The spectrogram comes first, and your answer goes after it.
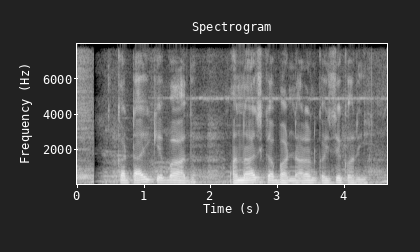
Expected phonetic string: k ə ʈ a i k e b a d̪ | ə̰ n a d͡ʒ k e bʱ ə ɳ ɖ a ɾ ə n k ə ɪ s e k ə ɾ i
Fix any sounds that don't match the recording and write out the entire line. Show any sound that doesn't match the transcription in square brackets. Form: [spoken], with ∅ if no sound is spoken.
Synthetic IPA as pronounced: k ə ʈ a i k e b a d̪ | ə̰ n a d͡ʒ k [a] bʱ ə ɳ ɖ a ɾ ə n k ə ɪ s e k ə ɾ i

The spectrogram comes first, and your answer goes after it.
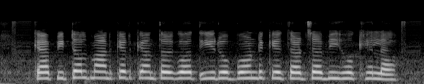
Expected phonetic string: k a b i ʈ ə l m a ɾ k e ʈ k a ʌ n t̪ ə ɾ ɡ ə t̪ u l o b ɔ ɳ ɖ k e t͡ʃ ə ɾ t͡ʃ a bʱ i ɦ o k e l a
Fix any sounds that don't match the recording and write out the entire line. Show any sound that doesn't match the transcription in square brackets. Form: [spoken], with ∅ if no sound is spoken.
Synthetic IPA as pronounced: k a [p] i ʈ ə l m a ɾ k e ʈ k [e] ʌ n t̪ ə ɾ ɡ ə t̪ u [ɾ] o b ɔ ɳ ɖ k e t͡ʃ ə ɾ t͡ʃ a bʱ i ɦ o [kʰ] e l a

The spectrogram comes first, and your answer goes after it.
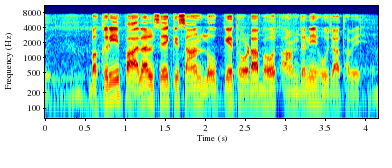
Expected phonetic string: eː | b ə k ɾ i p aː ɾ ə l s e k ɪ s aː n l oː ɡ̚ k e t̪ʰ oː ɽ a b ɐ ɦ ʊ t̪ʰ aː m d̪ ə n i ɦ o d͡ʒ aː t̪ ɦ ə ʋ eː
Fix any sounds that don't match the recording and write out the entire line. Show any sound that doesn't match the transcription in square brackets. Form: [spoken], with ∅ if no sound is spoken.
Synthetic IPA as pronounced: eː | b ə k ɾ i p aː [l] ə l s e k ɪ s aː n l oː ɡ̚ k e t̪ʰ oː ɽ a b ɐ ɦ ʊ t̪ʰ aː m d̪ ə n i ɦ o d͡ʒ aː t̪ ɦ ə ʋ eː

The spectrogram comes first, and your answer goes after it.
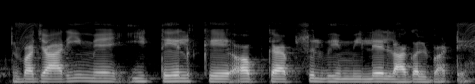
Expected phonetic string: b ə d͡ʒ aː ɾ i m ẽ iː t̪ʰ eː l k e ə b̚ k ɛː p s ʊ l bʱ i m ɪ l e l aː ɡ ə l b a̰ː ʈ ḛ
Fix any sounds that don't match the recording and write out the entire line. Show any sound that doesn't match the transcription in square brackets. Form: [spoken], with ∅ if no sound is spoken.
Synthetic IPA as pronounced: b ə d͡ʒ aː ɾ i m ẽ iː [t̪] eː l k e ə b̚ k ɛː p s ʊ l bʱ i m ɪ l e l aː ɡ ə l b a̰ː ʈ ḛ

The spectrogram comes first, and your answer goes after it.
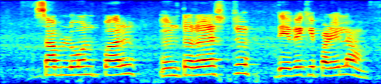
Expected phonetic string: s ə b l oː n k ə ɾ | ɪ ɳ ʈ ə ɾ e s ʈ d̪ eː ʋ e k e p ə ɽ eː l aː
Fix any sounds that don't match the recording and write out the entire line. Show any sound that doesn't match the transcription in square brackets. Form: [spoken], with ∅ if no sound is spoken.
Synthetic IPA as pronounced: s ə b l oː n [p] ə ɾ | ɪ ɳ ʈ ə ɾ e s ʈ d̪ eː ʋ e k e p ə ɽ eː l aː

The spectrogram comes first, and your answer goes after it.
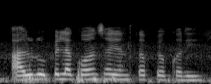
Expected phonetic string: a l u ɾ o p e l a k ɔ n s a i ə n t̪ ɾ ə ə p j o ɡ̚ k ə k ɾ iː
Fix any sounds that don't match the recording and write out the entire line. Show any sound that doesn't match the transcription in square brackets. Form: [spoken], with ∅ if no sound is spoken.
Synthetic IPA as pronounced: a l u ɾ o p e l a k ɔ n s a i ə n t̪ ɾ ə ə p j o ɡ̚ k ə [∅] ɾ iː

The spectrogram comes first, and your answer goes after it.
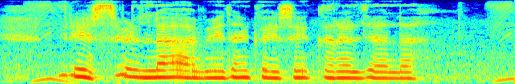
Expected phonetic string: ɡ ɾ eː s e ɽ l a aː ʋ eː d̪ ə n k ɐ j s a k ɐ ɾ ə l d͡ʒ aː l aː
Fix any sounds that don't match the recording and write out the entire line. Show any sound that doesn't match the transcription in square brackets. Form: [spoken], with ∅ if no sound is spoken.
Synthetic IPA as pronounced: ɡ ɾ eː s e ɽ l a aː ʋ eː d̪ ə n k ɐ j s [e] k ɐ ɾ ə l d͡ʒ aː l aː

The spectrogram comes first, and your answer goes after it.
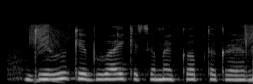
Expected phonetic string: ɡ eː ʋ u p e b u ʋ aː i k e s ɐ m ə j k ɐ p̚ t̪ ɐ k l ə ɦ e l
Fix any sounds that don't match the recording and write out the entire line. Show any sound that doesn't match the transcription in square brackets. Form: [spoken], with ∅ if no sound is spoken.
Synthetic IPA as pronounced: ɡ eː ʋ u [k] e b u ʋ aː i k e s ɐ m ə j k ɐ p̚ t̪ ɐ k [ɾ] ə ɦ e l

